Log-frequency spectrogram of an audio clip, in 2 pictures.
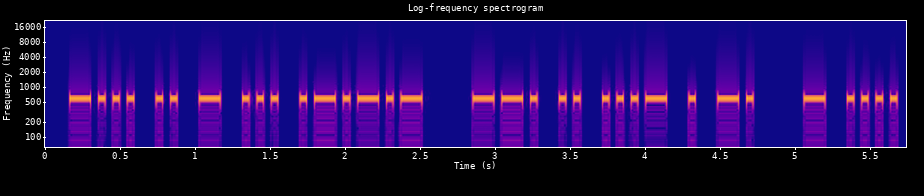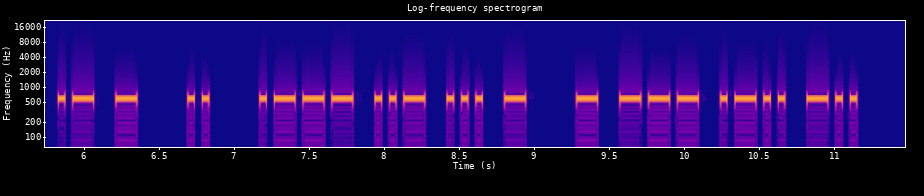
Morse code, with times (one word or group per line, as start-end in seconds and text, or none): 0.2-2.5 BITS.
2.9-4.7 GIVEN
5.1-6.4 THAT
6.7-6.8 I
7.2-8.9 JUST
9.3-11.2 TOLD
